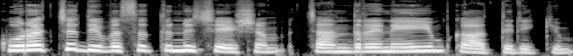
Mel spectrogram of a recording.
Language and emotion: Malayalam, neutral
